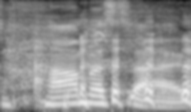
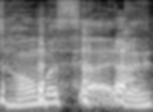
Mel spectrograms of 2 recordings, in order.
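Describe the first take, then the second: First: The first syllable is said like 'hom'. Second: The first syllable is said like 'homo'. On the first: It means the killing of a person. The speaker calls it right. "It's homicide" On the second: The speaker calls it wrong.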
